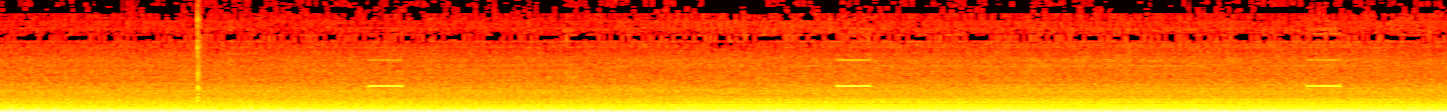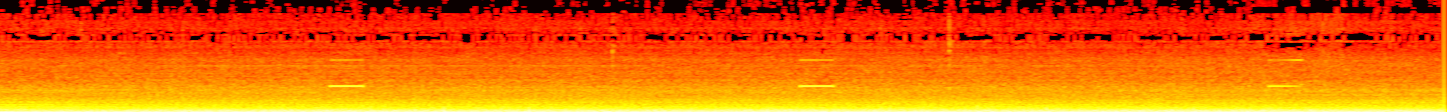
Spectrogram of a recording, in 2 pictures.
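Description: Heavy drill rig's engine running steadily, heard from inside the operator's cab, with a short high beep repeating about every five seconds.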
